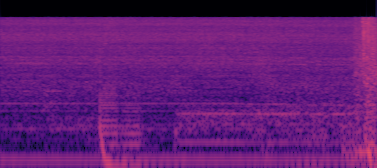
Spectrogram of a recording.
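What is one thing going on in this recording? A truck engine drones steadily, echoing in a tunnel.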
